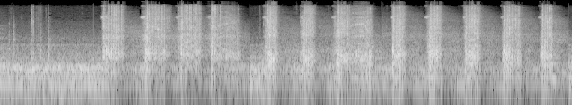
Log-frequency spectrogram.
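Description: A ratchet wrench works loose bolts on a classic Jeep Wagoneer transmission, with rapid rhythmic clicking in short repeated bursts, close and loud.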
